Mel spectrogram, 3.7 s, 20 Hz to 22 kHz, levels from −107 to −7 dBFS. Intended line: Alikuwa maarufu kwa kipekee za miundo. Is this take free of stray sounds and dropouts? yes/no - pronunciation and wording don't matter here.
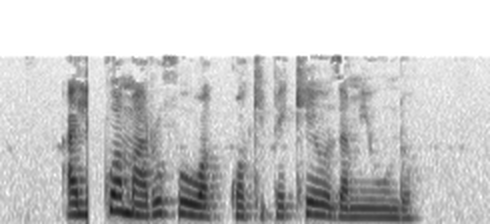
no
